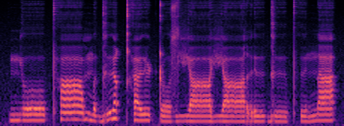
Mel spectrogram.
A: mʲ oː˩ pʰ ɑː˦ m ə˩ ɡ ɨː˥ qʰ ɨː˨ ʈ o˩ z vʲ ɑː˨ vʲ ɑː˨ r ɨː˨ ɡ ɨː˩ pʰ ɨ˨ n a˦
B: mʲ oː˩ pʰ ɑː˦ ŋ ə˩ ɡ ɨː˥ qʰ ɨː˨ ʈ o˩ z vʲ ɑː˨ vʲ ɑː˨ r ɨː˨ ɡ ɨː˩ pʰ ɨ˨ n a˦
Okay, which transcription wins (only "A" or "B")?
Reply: A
